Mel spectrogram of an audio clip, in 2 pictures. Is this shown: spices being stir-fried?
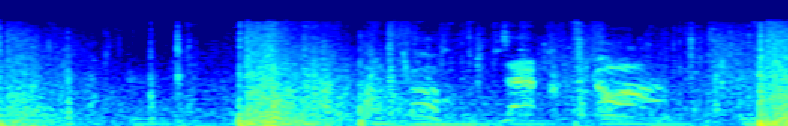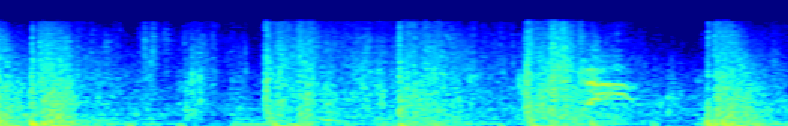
no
